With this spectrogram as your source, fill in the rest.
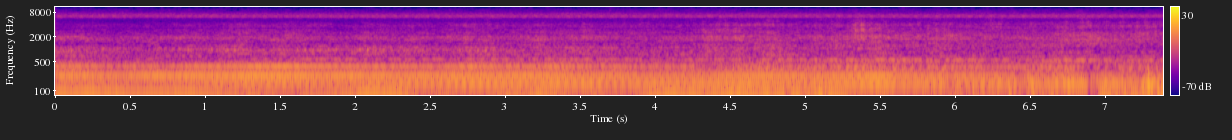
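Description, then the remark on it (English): A steady, low droning of an airplane passing overhead, its engine hum holding fairly constant and moderately loud throughout, with no voices. “Is that the same airplane?”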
